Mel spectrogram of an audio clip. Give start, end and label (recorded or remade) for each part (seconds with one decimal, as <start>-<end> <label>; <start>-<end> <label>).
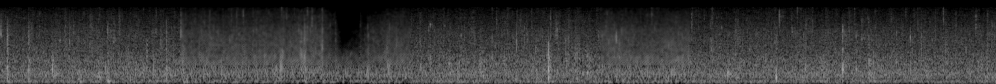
0.0-1.8 recorded; 1.8-4.1 remade; 4.1-6.0 recorded; 6.0-6.9 remade; 6.9-10.0 recorded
